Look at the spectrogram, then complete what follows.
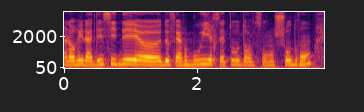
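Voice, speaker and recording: A woman's medium-pitched voice, dark and mellow in tone, with fairly even intonation and a very slow pace. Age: 40s. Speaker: mine guide and train driver. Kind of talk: guided tour interview. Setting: salt mine, underground tunnels and train.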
